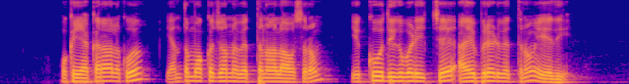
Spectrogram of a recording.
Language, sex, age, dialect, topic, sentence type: Telugu, male, 18-24, Utterandhra, agriculture, question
